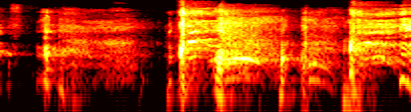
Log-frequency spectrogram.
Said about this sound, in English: Cough.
